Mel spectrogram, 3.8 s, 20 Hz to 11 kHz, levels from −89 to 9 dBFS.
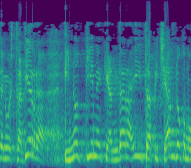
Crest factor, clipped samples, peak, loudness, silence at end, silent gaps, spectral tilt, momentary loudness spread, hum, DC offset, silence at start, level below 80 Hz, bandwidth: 12 dB; 0.3%; 0 dBFS; -11 LUFS; 0 s; none; -5 dB/octave; 3 LU; none; under 0.1%; 0 s; -48 dBFS; 9.2 kHz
